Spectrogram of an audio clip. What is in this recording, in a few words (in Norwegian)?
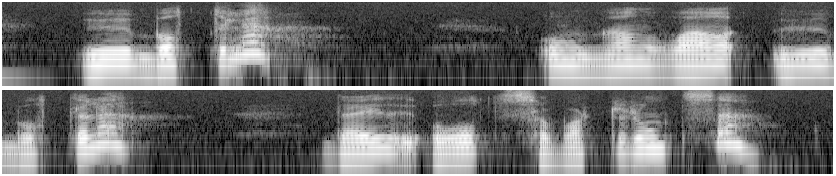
"ubåttele", Numedalsmål; Ongan va ubåttele. Dei åt svart ront se.; Adjektiv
